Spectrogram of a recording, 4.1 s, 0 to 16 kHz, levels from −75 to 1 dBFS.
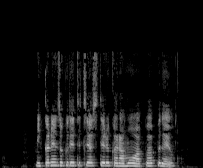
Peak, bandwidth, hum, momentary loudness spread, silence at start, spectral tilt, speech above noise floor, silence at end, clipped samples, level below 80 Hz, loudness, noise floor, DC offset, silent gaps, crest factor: -6 dBFS; 11.5 kHz; none; 7 LU; 0.7 s; -2.5 dB/octave; 40 dB; 0.55 s; under 0.1%; -74 dBFS; -23 LUFS; -63 dBFS; under 0.1%; none; 18 dB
